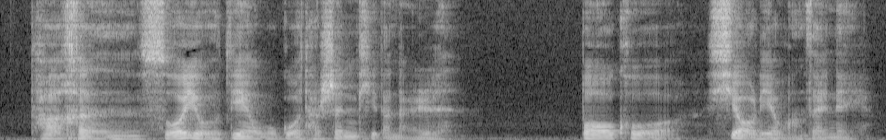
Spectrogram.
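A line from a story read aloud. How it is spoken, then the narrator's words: Dejected sigh. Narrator (Chinese): 李渊颓然叹道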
